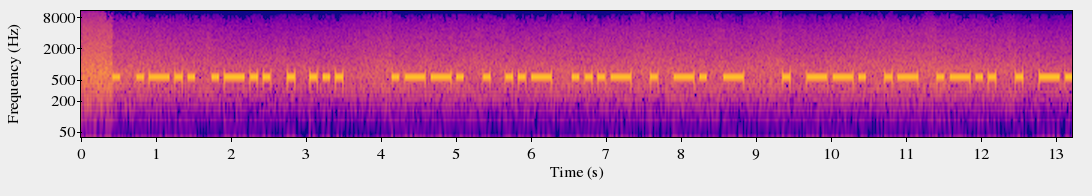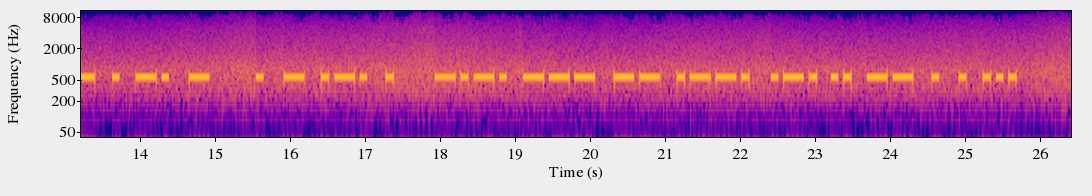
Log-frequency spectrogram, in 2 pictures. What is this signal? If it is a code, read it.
Morse code, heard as a keyed tone, hand-sent with a paddle, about 14 wpm, 580 Hz. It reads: ELLES PEUVENT EGALEMENT ETRE COMPRIMEES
